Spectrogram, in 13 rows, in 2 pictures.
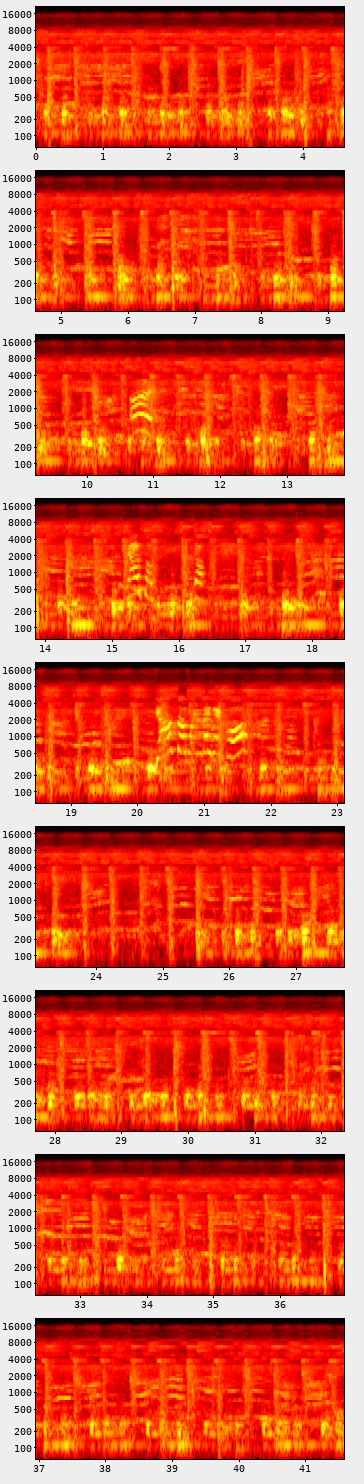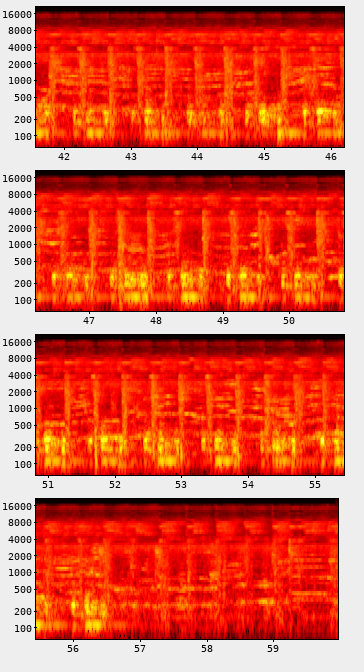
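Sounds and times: barrel drum beat: 0:00.0 - 0:58.2
hand-clapping: 0:00.0 - 0:59.9
women singing in chorus: 0:00.0 - 0:59.9.

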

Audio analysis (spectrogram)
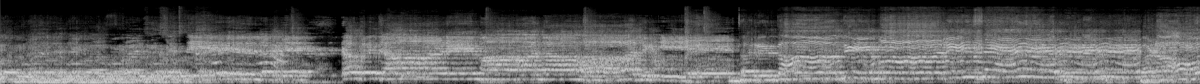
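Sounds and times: men chanting a lament in unison: 0:00.0 - 0:12.0.

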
